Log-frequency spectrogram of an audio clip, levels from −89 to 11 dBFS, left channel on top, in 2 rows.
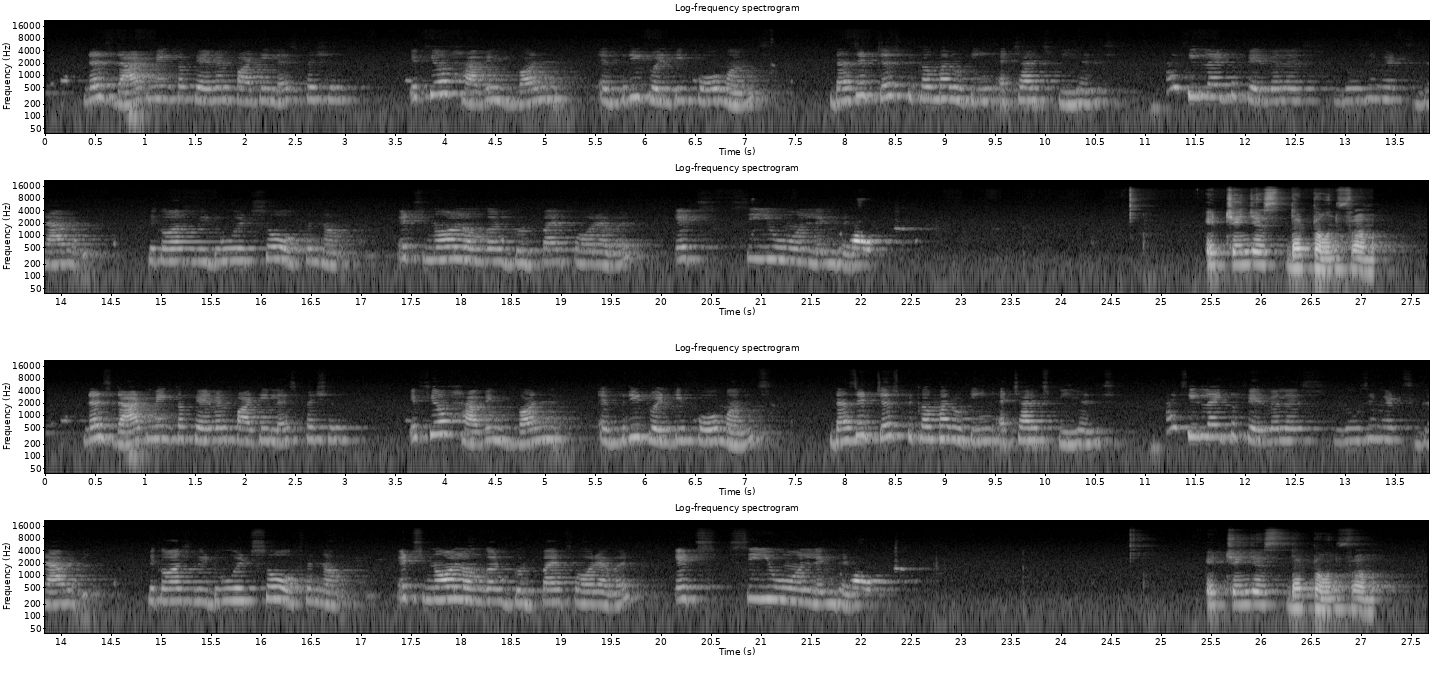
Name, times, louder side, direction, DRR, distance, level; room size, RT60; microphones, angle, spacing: voice 1, 0.4-3.1 3.6-5.2 5.5-7.1 7.8-10.6 11.1-14.3 14.9-19.7 20.1-20.4 20.9-22.0, right 2 dB, 45° right, 8 dB, 1.4 m, -29 dB
voice 2, 25.4-27.1, left 5 dB, 85° left, 15 dB, 0.7 m, -20 dB
15.0 x 8.8 x 9.7 m, 0.96 s
head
